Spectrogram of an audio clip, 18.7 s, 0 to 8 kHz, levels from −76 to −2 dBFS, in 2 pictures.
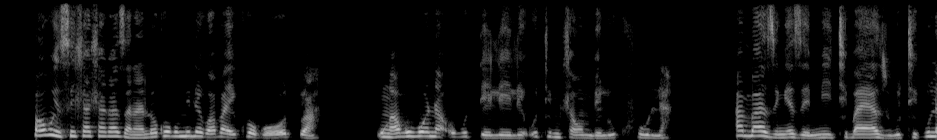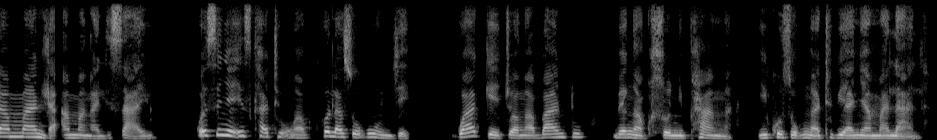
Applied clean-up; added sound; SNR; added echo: none; none; none; none.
